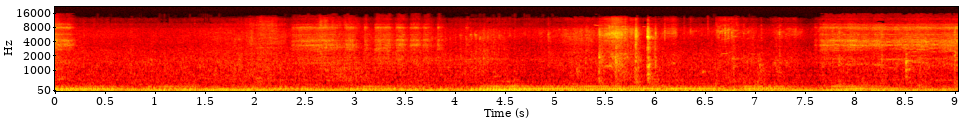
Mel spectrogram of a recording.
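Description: Off-road 4x4's engine running steadily, swelling slightly a little before the middle, with a few light knocks about halfway through and near the end.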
